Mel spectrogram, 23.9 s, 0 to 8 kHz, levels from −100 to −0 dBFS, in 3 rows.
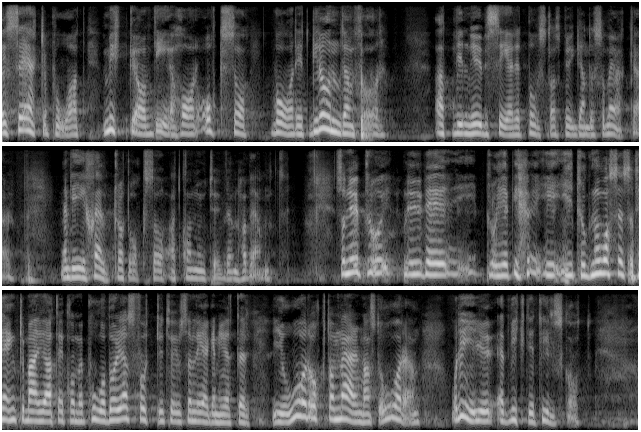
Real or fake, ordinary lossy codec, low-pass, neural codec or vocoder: fake; none; 7.2 kHz; codec, 16 kHz, 2 kbps, FreqCodec, larger model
